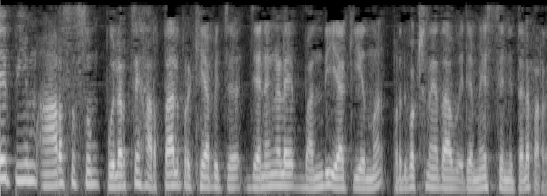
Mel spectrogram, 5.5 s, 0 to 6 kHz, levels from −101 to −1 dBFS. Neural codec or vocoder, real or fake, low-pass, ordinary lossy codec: none; real; 5.4 kHz; MP3, 32 kbps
